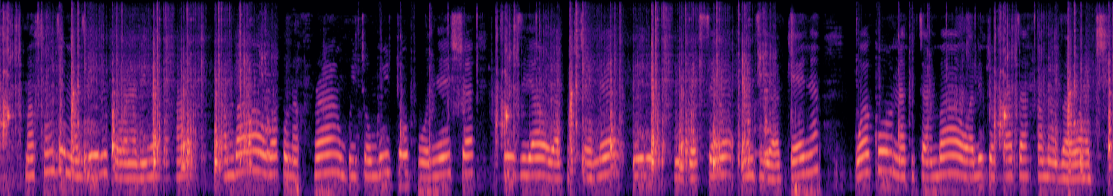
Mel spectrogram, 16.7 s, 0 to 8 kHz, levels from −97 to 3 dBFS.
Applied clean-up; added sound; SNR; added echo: neural mask model RNNoise.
